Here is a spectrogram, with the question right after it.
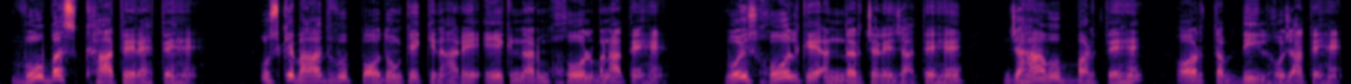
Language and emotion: Urdu, neutral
